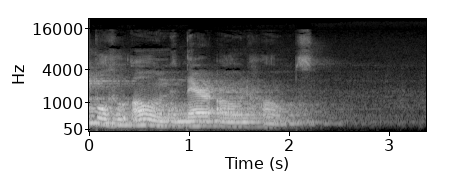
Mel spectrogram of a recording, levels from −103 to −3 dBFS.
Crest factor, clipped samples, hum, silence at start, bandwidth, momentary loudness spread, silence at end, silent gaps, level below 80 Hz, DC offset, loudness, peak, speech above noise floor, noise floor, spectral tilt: 18 dB; under 0.1%; none; 0 s; 15.5 kHz; 16 LU; 1.1 s; none; -80 dBFS; under 0.1%; -25 LUFS; -8 dBFS; 35 dB; -61 dBFS; -6.5 dB/octave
